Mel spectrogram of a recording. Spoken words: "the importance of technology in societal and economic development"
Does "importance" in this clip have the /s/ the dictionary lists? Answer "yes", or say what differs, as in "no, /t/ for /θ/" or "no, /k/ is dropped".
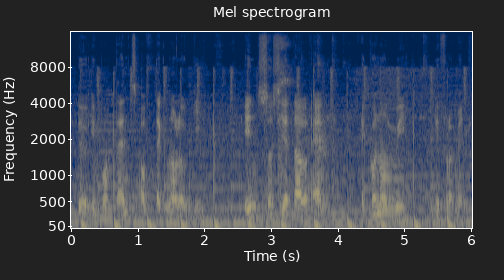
yes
